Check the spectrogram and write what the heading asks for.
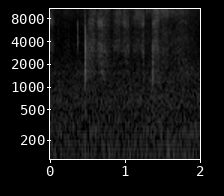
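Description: Chalk writing on a chalkboard: faint short scratches and a couple of small taps as a few quick strokes go down.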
